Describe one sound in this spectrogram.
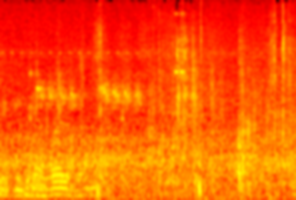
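A small bird chirps in the trees.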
